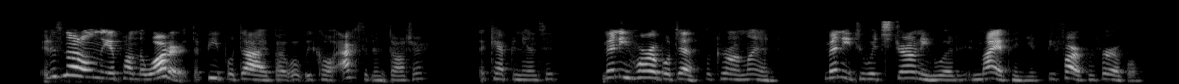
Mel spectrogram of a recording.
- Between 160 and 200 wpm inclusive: Yes, average, 185 wpm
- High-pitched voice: Yes, high, 240 Hz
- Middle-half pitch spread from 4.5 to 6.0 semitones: Yes, average, 5.1 semitones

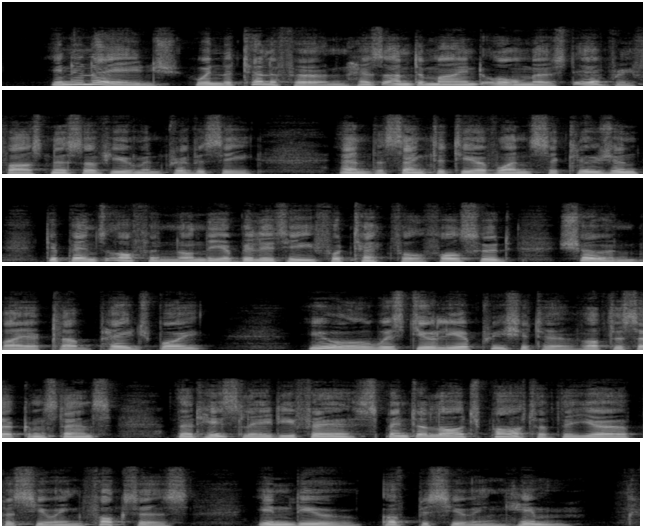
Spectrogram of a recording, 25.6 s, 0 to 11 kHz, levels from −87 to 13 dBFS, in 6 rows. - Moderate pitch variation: Yes, average, 4.8 semitones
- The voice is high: No, low, 135 Hz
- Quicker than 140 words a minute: No, slow, 135 wpm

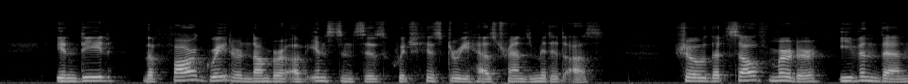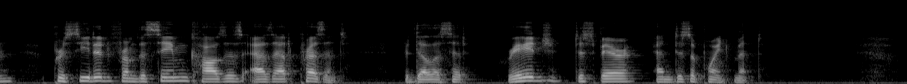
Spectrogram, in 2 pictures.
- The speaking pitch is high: No, medium, 140 Hz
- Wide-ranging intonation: No, average, 3.7 semitones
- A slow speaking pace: Yes, slow, 100 wpm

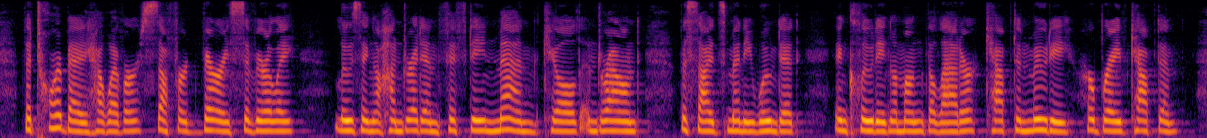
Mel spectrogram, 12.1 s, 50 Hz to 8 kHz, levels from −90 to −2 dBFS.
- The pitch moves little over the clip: Yes, narrow, 1.3 semitones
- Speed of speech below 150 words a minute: Yes, slow, 135 wpm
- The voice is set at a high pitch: Yes, high, 210 Hz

